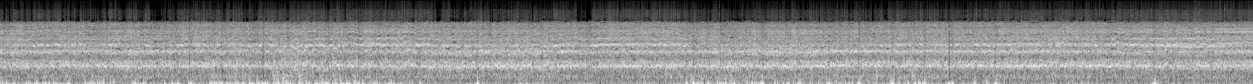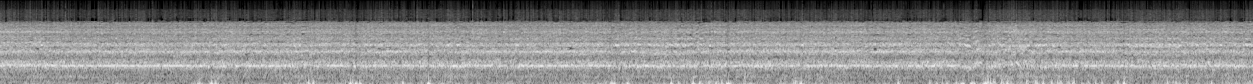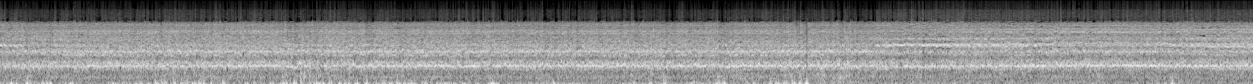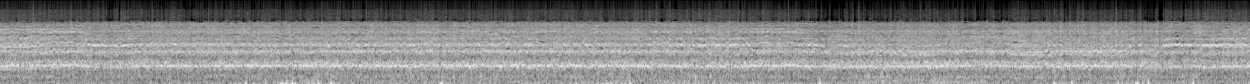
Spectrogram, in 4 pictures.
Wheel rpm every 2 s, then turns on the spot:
230, 230, 220, 220, 230, 220, 230, 230, 230, 230, 240, 230, 220, 210, 210, 210, 210, 220, 220, 230, 230, 240, 230, 220, 210.
none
